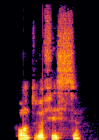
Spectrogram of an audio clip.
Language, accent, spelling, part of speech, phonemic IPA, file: French, Canada, contrefisses, verb, /kɔ̃.tʁə.fis/, LL-Q150 (fra)-contrefisses.wav
- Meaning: second-person singular imperfect subjunctive of contrefaire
